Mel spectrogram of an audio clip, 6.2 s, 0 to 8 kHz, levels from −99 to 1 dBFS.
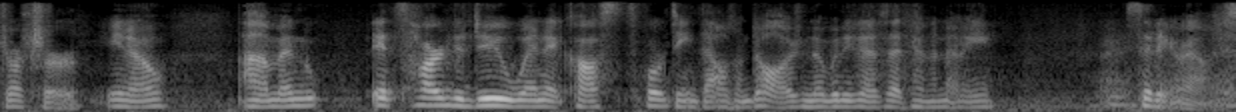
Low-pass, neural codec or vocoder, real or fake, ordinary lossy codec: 7.2 kHz; codec, 16 kHz in and 24 kHz out, 0.9 kbps, LongCat-Audio-Codec, four codebook decoder; fake; AAC, 32 kbps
